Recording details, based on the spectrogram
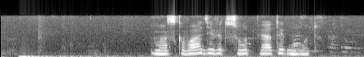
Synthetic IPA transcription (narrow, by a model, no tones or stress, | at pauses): mɐskvadʲɪvʲɪt̪ʲsot̪̚pʲat̪ɨjɡot̪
